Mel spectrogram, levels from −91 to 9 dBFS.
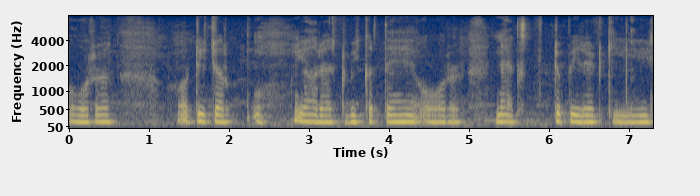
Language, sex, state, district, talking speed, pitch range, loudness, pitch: Hindi, female, Delhi, New Delhi, 100 wpm, 175-185 Hz, -17 LUFS, 180 Hz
